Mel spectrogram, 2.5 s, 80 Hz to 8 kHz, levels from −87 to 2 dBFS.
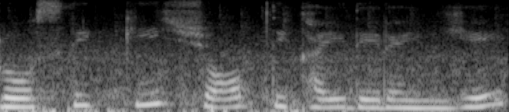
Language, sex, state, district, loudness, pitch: Hindi, female, Uttar Pradesh, Deoria, -23 LUFS, 205 Hz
